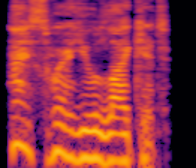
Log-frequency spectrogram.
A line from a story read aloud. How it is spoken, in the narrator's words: Johnny sighed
